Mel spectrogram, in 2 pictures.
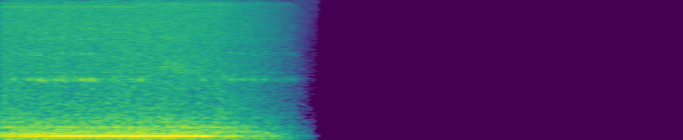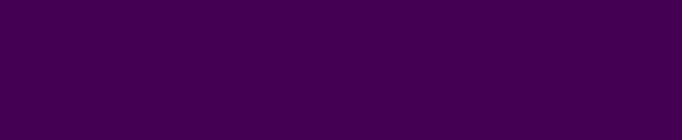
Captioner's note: silence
